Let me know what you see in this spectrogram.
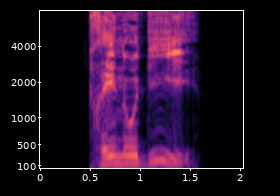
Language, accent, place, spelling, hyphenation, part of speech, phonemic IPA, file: German, Germany, Berlin, Threnodie, Thre‧n‧o‧die, noun, /tʁenoˈdiː/, De-Threnodie.ogg
- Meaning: threnody (song of lamentation)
